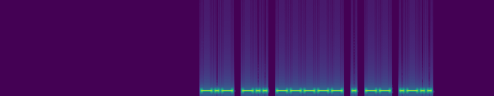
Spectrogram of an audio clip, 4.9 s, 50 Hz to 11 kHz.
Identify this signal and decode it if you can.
Morse code, heard as a keyed tone, about 36 wpm, 700 Hz. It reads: KD0EML
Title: USA Call Signs - 6 Characters - 35wpm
